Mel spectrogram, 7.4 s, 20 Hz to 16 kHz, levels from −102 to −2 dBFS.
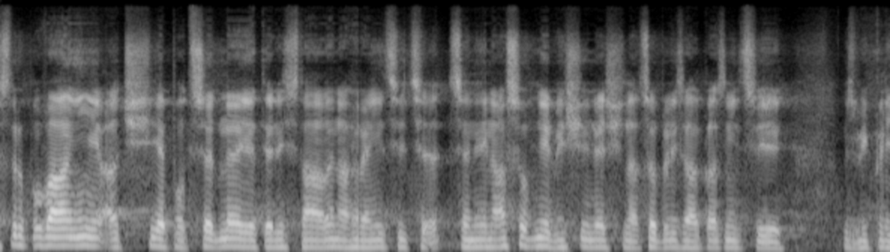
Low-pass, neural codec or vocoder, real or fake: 14.4 kHz; codec, 32 kHz, 1.9 kbps, SNAC; fake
